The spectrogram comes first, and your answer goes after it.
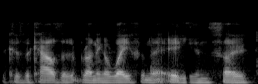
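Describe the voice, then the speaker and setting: A man co-hosting a casual podcast, recapping at length with restarts and often trailing off quietly. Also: deep voice, completely flat delivery, brisk, creaky. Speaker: podcast co-host. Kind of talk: casual chat. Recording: dull lo-fi with faint noise.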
